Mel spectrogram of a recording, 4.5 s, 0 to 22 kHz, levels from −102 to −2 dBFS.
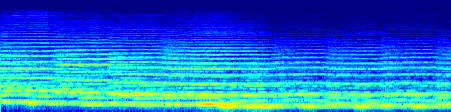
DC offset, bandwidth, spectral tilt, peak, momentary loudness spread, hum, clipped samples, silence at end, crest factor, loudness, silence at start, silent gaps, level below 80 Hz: under 0.1%; 14.5 kHz; -6 dB/octave; -24 dBFS; 8 LU; none; under 0.1%; 0 s; 14 dB; -39 LUFS; 0 s; none; -78 dBFS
